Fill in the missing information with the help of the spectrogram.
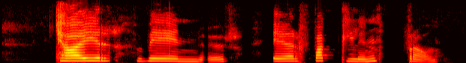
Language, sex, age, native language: Icelandic, female, 8, Icelandic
